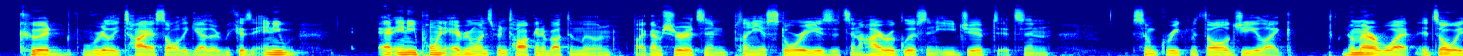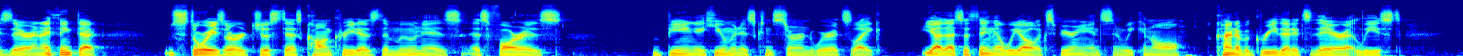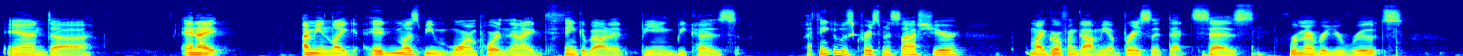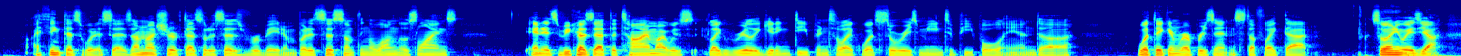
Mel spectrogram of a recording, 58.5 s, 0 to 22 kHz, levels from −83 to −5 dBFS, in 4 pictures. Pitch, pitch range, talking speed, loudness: 105 Hz, 100-120 Hz, 180 wpm, -28 LUFS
